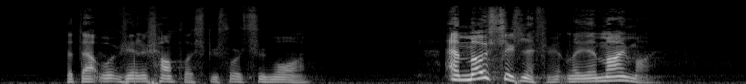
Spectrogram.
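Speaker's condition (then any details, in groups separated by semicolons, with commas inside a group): Tongue cancer, jaw reconstruction, osteonecrosis of jaw after radiation; about 13 years since tongue cancer, healing after implant surgery, permanent teeth not yet affixed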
